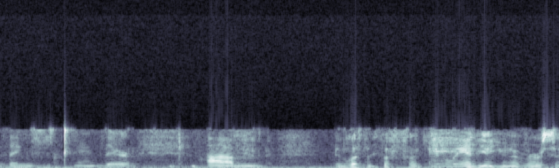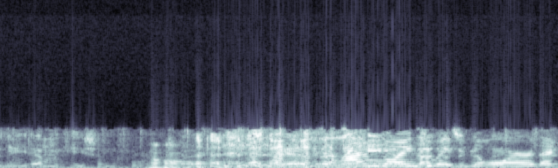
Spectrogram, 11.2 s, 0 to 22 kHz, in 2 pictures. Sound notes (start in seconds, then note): 7.4 groans and laughter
